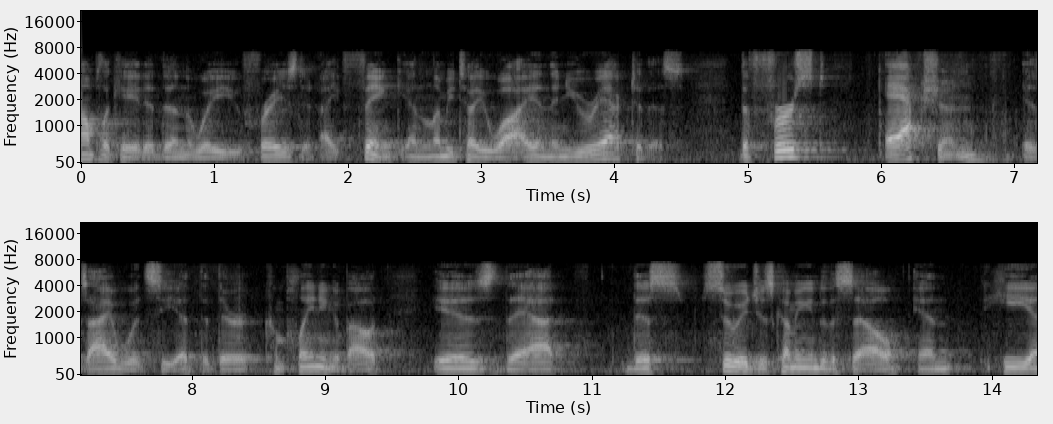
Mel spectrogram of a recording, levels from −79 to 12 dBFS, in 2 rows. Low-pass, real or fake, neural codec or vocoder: 7.2 kHz; real; none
